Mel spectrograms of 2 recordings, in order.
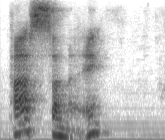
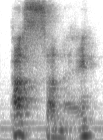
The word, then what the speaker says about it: pásame: Now, note the accent placement on the two words. Pásame has the stress on the first A, pásame. The other one has the stress on the penultimate syllable, pasarme. Now, to an English ear,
